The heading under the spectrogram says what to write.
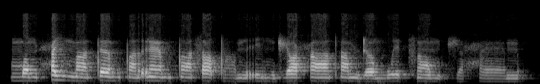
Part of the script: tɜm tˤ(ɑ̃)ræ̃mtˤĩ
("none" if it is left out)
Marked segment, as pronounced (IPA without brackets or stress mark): ə̃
